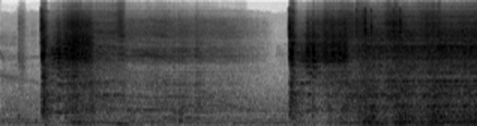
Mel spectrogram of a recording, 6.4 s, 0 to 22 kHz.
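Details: 1976 Chevy long-bed half-ton, parked for years with a bad water pump, first start after carb priming: long crank, a stumble, then it fires and settles into a steady, even run with no knocking and good oil pressure.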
